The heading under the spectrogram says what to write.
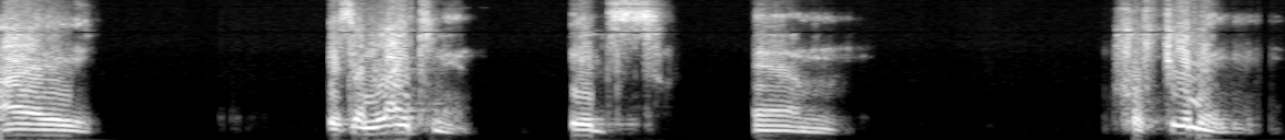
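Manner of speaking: slow, choked-up voice catching with emotion. Answering another speaker, agreeing with what they said, choking up with emotion. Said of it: "I'm even choking up".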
